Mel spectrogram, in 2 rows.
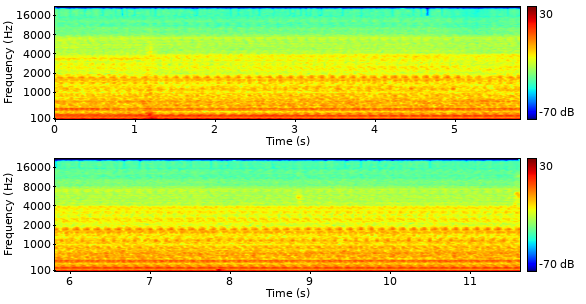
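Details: Volkswagen Golf 4 engine started to check for coolant leaks at the water pipe seal on the cylinder head side; smooth even idle with a steady low hum, no knocks or misses: normal idle.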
